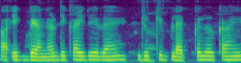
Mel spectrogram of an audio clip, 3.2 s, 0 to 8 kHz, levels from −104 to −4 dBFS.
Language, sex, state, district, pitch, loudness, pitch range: Hindi, female, Uttar Pradesh, Hamirpur, 175 Hz, -19 LUFS, 165-175 Hz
